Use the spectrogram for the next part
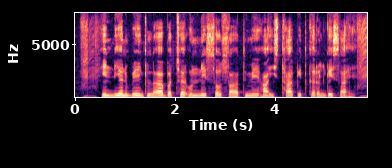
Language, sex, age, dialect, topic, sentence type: Chhattisgarhi, male, 25-30, Northern/Bhandar, banking, statement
